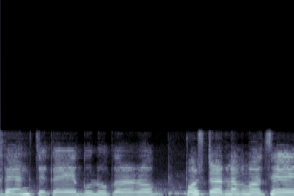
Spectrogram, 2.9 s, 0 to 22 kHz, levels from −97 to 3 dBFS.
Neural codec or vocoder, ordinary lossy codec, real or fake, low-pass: codec, 44.1 kHz, 2.6 kbps, SNAC; none; fake; 7.2 kHz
